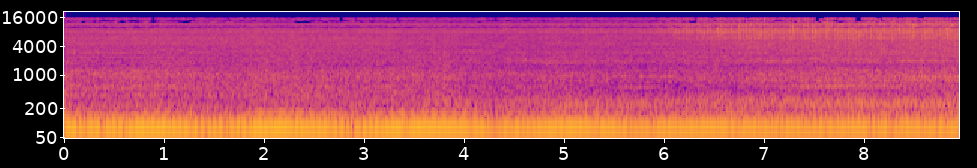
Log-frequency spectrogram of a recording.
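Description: Buckshot X5's engine idling in neutral, a steady low rumble that eases slightly about halfway through.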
